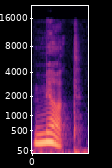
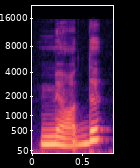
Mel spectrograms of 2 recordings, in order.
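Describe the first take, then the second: First: The final consonant is a voiceless T. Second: The final consonant is a voiced D. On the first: The speaker calls it right. "sounds like the paired voiceless consonant T" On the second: The speaker calls it wrong. "Not мед"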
